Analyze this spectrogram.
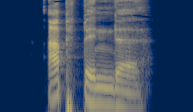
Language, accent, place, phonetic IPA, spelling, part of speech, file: German, Germany, Berlin, [ˈapˌbɪndə], abbinde, verb, De-abbinde.ogg
- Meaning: inflection of abbinden: 1. first-person singular dependent present 2. first/third-person singular dependent subjunctive I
